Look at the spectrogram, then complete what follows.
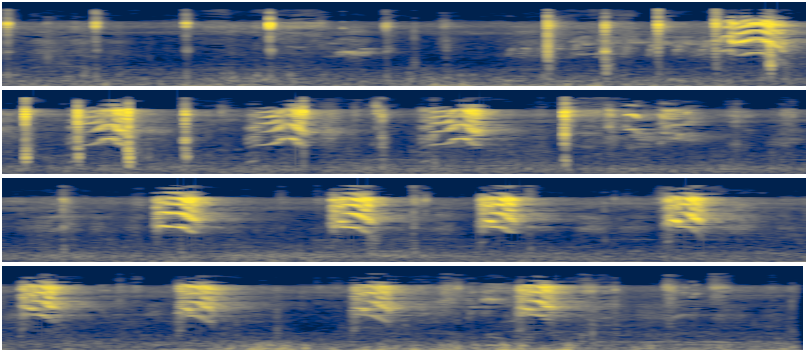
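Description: Macaw squawking over and over, about one harsh call a second, with a pause of a couple of seconds in the middle. Short sharp ticks sound between the calls.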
